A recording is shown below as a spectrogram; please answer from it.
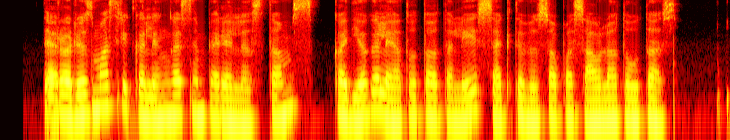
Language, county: Lithuanian, Kaunas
